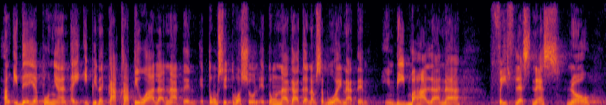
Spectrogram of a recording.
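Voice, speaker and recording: A man with a Filipino accent preaching a sermon as pastor, telling stories in an animated way and switching between English and Tagalog. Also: fairly high pitch, long reverb tail, slight background noise. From Philippines. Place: church hall.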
